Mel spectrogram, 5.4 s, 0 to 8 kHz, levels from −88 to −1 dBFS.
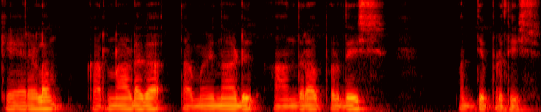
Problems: low volume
